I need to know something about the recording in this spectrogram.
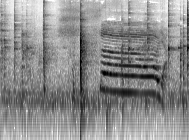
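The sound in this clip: Spoon clinking against a dish holding eggs while Easter eggs are dyed. A few short, bright clinks, one much louder than the rest, with light handling noise between them.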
